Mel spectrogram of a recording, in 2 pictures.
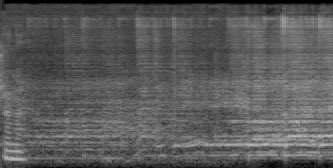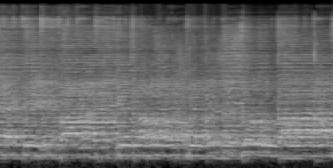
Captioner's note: young man speaking in foreign language; musicians speaking in foreign language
